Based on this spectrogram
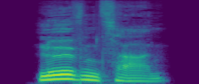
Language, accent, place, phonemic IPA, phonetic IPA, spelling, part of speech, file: German, Germany, Berlin, /ˈløːvənˌtsaːn/, [ˈløːvn̩ˌt͡saːn], Löwenzahn, noun, De-Löwenzahn.ogg
- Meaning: 1. dandelion 2. any plant of the genera Taraxacum or Leontodon 3. tooth of a lion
